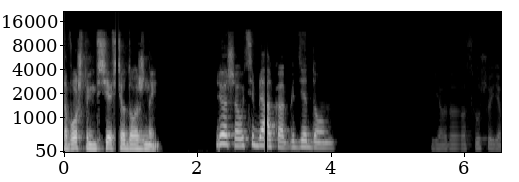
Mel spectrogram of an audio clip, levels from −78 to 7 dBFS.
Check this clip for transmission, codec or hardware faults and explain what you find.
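Two kinds of fault are present in the speech: three corrupt frame muted dropouts and one stretch of zipper noise.

Corrupt frame muted: at 0.77–0.83 s, right after "что им все"; at 3.00–3.05 s, between "а у" and "как где"; and at 5.46–5.51 s. Damaged compressed frames were rejected by the decoder, and the player filled each gap with silence. The holes are roughly 47 to 64 ms long, which fits about two frames each. They start abruptly, and the timing around them stays intact. That sets them apart from a buffer underrun, where playback stalls and the following sound arrives late.

Zipper noise: from 3.76 to 4.77 s, just after "как где", the level falls by about 25 dB. The fall happens in coarse steps, around 300 a second, with no smoothing between them. Each jump puts a small discontinuity into the waveform, so a ticking or zipping rides on the sound only while the level is moving. Unlike crackle from a bad connection or random clicks, the ticks follow the fade itself and stop once the level settles.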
